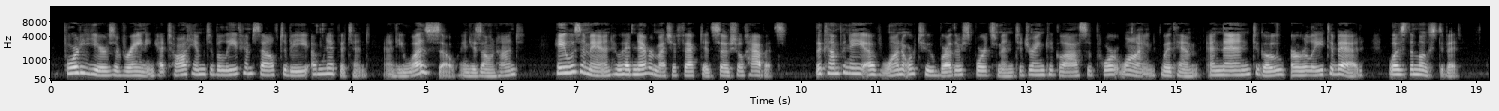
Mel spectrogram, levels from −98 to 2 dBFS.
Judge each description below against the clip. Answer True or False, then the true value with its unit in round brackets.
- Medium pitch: False (195 Hz)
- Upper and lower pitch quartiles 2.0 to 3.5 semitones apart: False (3.9 semitones)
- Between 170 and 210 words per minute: True (190 wpm)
